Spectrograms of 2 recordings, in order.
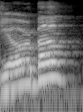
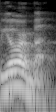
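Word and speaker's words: Yoruba: There's Yorba, Aiken, Congo, Dogen, the Egyptian gods, goddesses, etc.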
